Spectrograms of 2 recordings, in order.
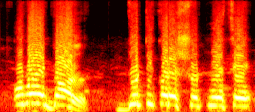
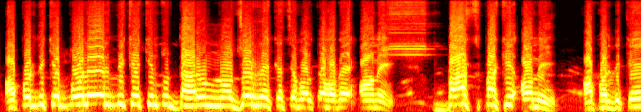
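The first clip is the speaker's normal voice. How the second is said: ordinary talk, nothing marked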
